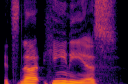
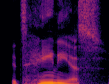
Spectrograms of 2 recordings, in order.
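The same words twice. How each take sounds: First: "heinous" said "hee-nee-us", slow; "heinous" as hee-nious; wrong "hee-nious". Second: "heinous" as "hay-nus"; "heinous" with a long A, hay-nous; correct "hay-nous". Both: Shown as a demonstration.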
